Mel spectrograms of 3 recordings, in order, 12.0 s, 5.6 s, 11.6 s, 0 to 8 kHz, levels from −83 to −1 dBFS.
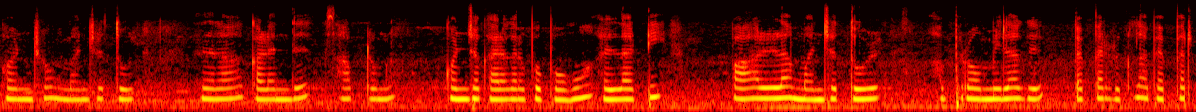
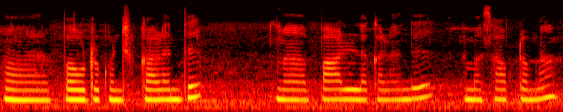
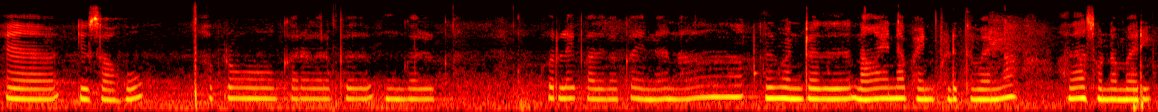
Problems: low volume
